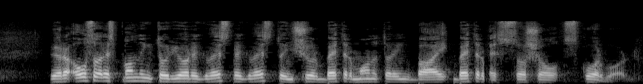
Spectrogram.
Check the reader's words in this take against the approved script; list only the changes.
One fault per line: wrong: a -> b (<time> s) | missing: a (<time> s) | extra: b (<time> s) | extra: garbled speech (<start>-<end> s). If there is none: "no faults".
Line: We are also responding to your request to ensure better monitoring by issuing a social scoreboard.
extra: request (2.3 s)
wrong: issuing -> better (4.5 s)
